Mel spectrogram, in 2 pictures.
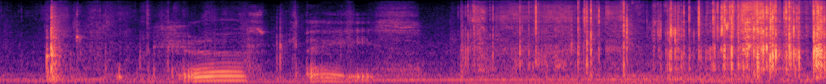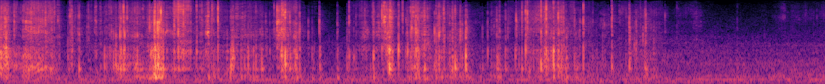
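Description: A foil trading-card pack being torn open and its wrapper crinkled by hand, in a dense run of crinkles and tears from about two seconds in until just before the end.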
